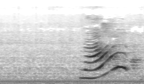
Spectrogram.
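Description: A baby's single rising, squeaky coo just over a second in, over a faint steady hum.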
